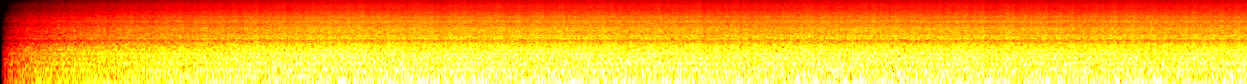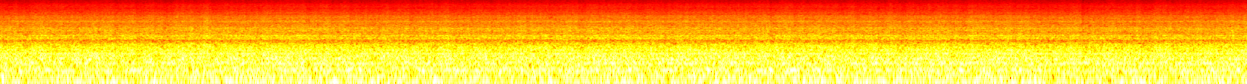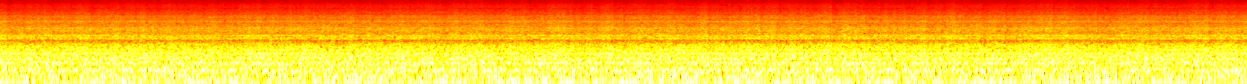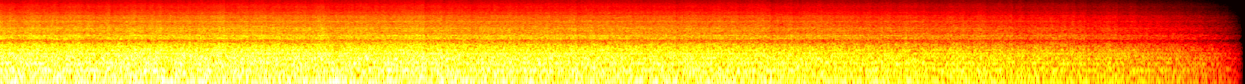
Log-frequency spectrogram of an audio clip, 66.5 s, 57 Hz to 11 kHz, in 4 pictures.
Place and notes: Ouistreham, France - Bunker Cloche 2
Through a hole of the "Bunker Cloche", Ouistreham, Normandy, France, Zoom H6
1 May 2016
